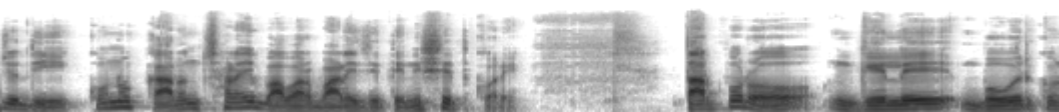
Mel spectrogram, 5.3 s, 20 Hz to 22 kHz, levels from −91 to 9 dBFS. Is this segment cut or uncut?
uncut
